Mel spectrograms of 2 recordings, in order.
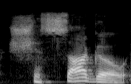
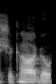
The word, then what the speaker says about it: Chisago: email on your show you did pronounce the city correctly Chisago city Minnesota most people save Chicago and what why wouldn't they I mean it looks like a typo for Chicago I've never even heard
